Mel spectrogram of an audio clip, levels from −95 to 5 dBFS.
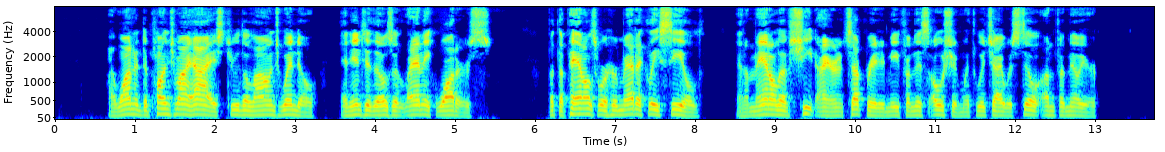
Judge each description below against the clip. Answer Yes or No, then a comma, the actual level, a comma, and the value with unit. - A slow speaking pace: No, average, 165 wpm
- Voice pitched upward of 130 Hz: No, low, 120 Hz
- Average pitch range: Yes, average, 3.0 semitones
